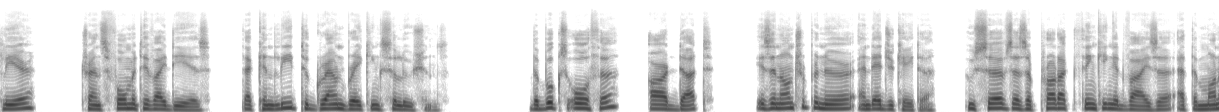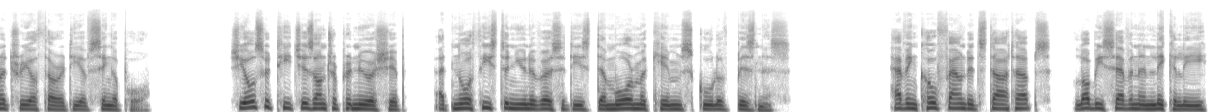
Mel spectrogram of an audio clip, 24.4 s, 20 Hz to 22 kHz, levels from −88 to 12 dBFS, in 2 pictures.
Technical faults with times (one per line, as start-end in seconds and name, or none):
none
